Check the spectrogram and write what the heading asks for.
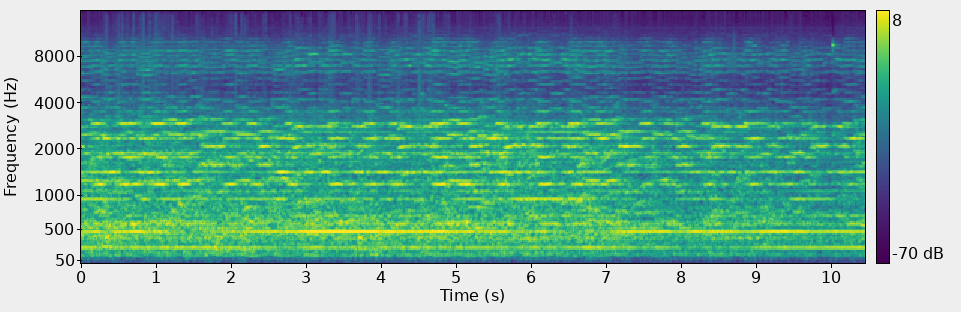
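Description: Bagpipes playing a tune over their steady drones.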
